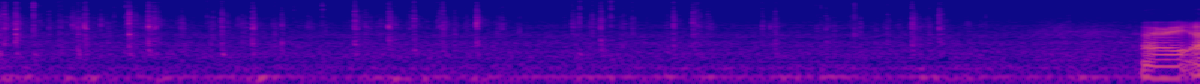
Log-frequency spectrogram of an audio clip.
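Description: Computer keyboard being typed on: faint, irregular key clicks in quick runs with short pauses.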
